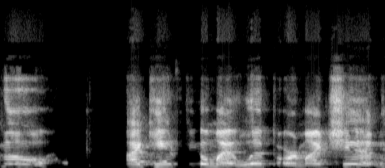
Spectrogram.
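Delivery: sobbing through the words, very high, drawn out. Retelling what Samantha said in the recovery room: imitating Samantha sobbing. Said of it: "and she's sobbing".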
